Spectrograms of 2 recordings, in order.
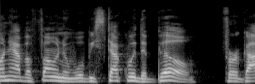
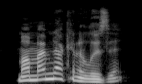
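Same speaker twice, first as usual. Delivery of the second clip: cool, calm, self-assured and confident tone; 3 semitones higher than usual. A mother retells her son's answer about losing his phone: imitating a son's calm confidence. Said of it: "looked over at me calmly and confidently".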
